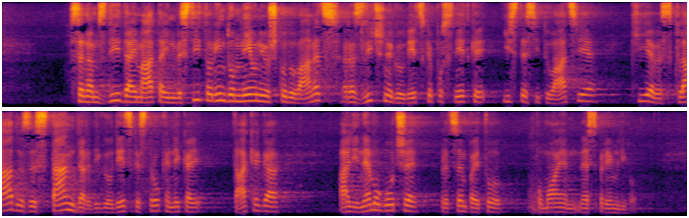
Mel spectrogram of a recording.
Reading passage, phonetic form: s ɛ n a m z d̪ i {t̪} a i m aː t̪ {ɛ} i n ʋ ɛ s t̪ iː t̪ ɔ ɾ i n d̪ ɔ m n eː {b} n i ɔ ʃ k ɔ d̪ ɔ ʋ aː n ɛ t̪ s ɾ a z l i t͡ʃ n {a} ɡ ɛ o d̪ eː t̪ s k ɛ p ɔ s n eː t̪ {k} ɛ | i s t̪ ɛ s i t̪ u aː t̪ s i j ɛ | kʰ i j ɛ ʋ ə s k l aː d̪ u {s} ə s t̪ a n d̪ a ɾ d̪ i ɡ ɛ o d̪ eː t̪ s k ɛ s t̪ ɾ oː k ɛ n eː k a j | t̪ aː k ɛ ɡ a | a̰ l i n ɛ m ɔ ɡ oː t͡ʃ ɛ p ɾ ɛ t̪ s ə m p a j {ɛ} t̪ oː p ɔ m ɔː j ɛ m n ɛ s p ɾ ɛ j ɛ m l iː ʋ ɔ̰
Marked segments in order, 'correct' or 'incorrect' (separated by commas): incorrect, incorrect, incorrect, incorrect, correct, incorrect, correct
